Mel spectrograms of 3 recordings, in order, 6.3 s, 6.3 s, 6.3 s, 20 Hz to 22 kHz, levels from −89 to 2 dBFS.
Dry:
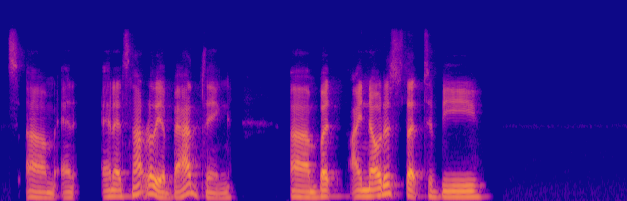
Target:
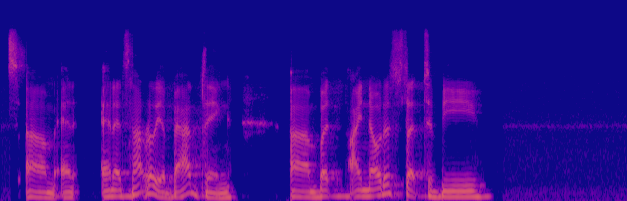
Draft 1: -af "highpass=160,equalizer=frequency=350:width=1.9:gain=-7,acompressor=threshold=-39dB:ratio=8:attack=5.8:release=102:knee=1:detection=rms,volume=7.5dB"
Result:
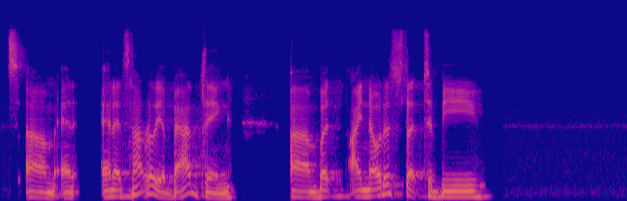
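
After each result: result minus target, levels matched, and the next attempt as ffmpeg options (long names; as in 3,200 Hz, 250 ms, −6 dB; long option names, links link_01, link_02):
downward compressor: peak gain reduction −5.5 dB; 125 Hz band −4.0 dB
-af "highpass=160,equalizer=frequency=350:width=1.9:gain=-7,acompressor=threshold=-45dB:ratio=8:attack=5.8:release=102:knee=1:detection=rms,volume=7.5dB"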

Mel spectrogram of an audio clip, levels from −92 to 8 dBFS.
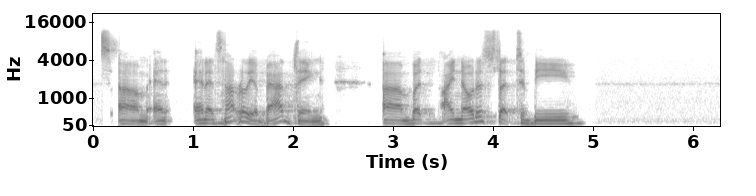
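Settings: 125 Hz band −4.0 dB
-af "equalizer=frequency=350:width=1.9:gain=-7,acompressor=threshold=-45dB:ratio=8:attack=5.8:release=102:knee=1:detection=rms,volume=7.5dB"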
